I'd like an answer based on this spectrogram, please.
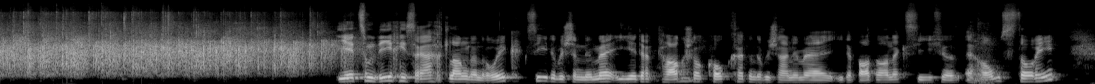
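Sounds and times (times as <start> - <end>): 
audience applause: 0.0 - 4.1
speech: 3.4 - 10.9.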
